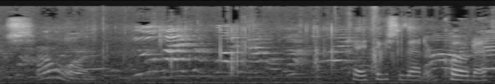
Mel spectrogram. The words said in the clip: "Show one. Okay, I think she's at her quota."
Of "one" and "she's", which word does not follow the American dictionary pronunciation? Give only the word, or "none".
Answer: one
